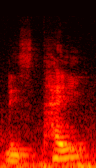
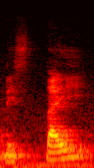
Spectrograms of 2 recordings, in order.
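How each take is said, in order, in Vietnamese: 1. Âm t được phát ra với một luồng hơi bật mạnh. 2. Âm t được phát ra không có luồng hơi bật ra. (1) "bạn phải đọc là distaste, distaste nó giống với âm thờ trong tiếng Việt" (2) "bạn không đọc là distaste, tại vì nếu như vậy thì nó gần giống với âm tờ trong tiếng Việt"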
